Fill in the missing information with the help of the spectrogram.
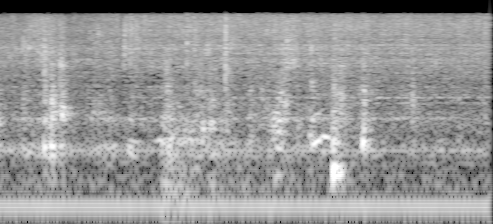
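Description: Scattered light knocks and clicks of kitchen things being handled on a counter, with one louder thump about three and a half seconds in, over a steady low hum.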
